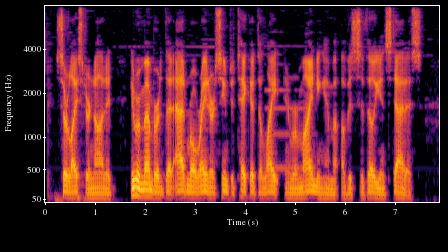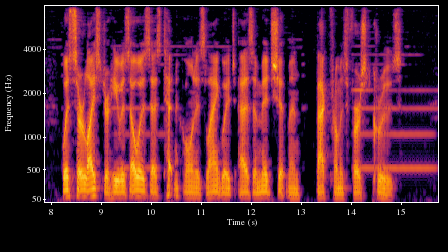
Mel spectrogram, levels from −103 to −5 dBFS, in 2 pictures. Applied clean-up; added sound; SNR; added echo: classical method Wiener filter.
